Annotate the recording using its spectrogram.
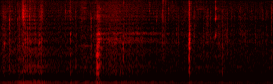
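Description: Near silence: faint room tone with two faint sharp clicks, about a second and a half and about three seconds in.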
